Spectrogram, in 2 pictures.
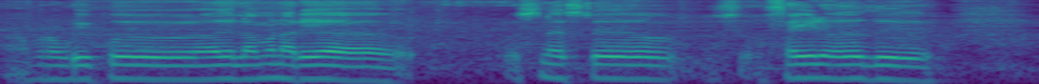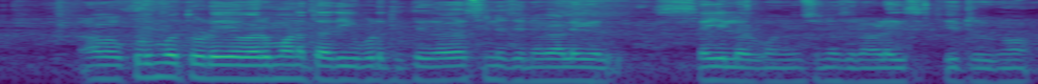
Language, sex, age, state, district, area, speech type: Tamil, male, 30-45, Tamil Nadu, Tiruvarur, rural, spontaneous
